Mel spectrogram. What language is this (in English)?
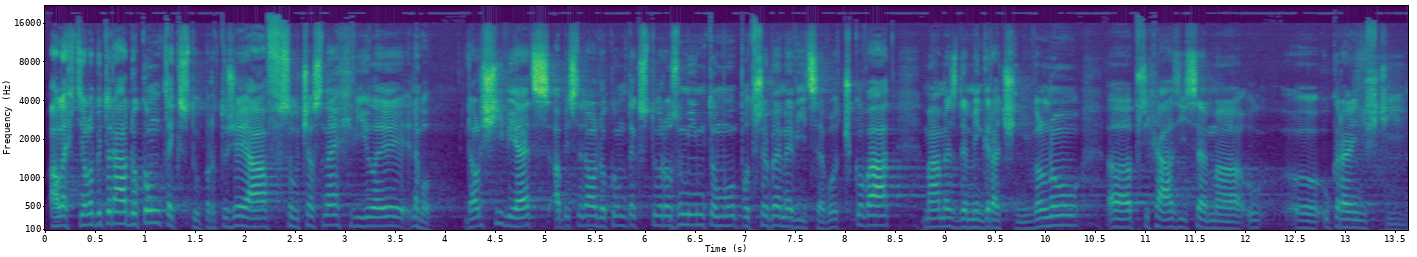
Czech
